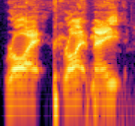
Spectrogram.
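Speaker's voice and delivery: a loose Aussie-British mate voice; mock British accent. Friend Yorkie texting about wrestling, in a mock British accent. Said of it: "And he's like".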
